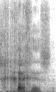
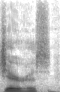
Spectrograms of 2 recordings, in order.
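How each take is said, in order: First: The name begins with a hard G sound. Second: The name begins with a soft J sound. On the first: The speaker calls it right. "a hard G" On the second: The speaker calls it wrong. "They'd say it was a, a, a J"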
